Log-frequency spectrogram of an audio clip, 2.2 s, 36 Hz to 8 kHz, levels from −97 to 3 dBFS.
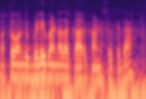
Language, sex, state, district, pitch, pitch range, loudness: Kannada, male, Karnataka, Bangalore, 115 Hz, 100-120 Hz, -17 LUFS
